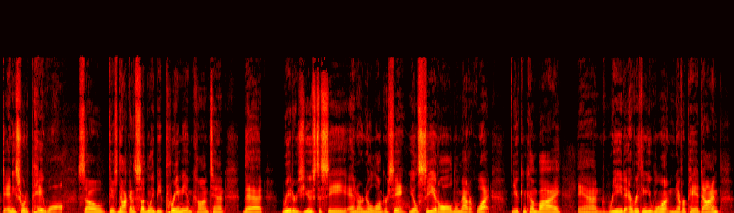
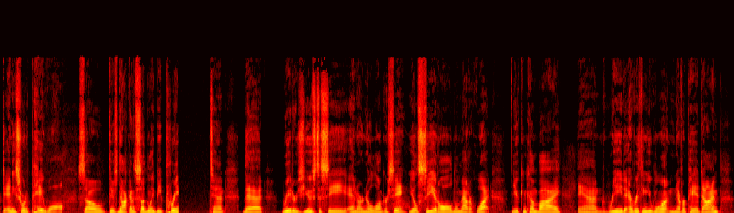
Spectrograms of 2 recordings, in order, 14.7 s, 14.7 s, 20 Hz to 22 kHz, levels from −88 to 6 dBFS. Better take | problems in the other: first | audio cutting out; at 3.5 s for 0.5 s

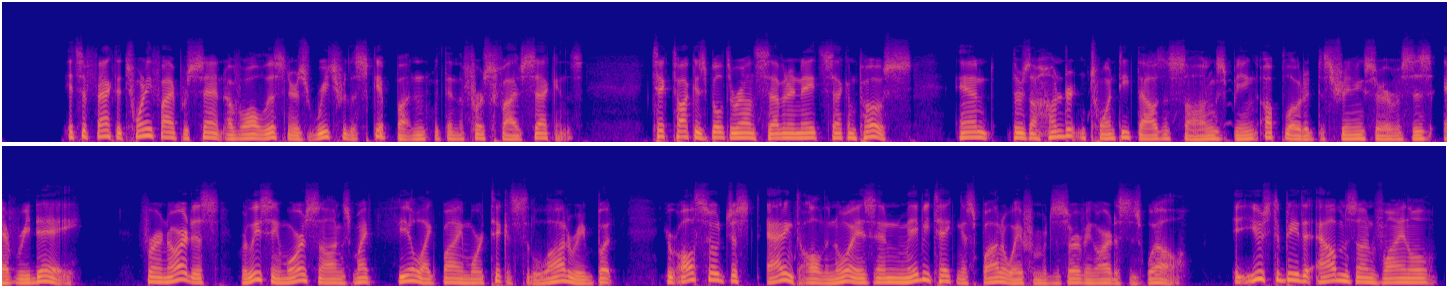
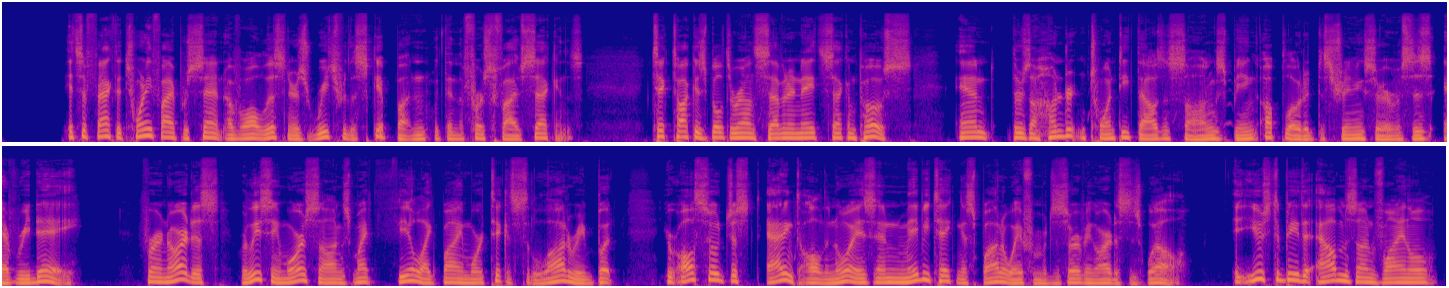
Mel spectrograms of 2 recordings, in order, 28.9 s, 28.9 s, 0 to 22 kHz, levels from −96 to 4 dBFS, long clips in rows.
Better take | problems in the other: second | muffled; slightly; fading above 3.5 kHz

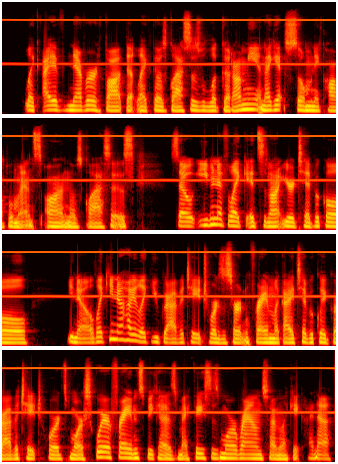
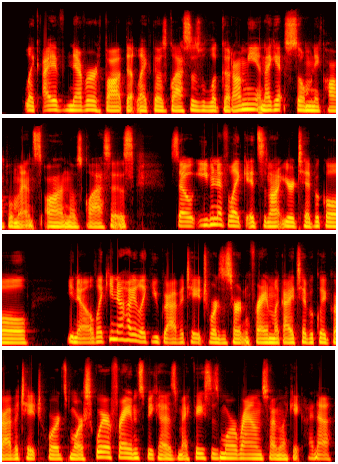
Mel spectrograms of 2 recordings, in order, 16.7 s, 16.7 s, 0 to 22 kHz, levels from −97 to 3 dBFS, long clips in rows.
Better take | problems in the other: second | high-pitched whine; loud; throughout; 11 kHz, 6 dB below the speech

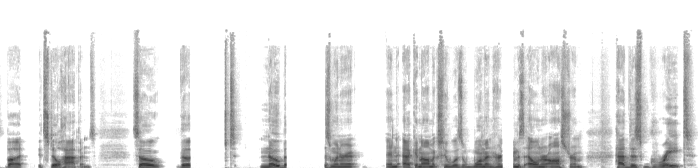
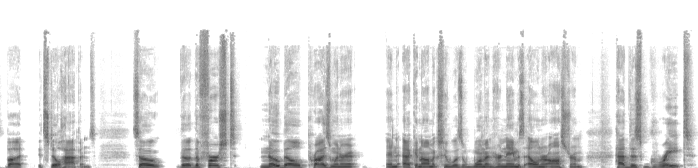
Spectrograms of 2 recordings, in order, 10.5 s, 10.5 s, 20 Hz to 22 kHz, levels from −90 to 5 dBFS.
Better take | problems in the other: second | audio cutting out; at 3 s for 0.5 s, at 4.5 s for 0.5 s and at 7.5 s

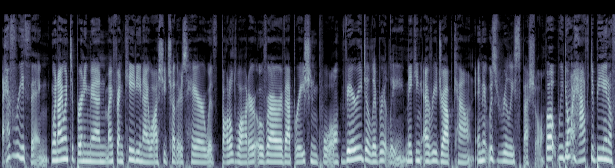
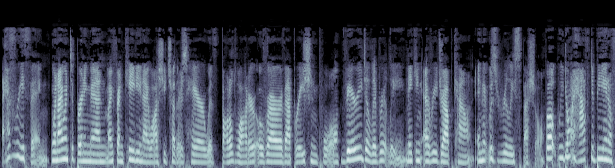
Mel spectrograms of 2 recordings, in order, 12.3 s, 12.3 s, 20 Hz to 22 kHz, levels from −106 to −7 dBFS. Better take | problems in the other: first | garbled, watery; slightly; nothing above 11 kHz

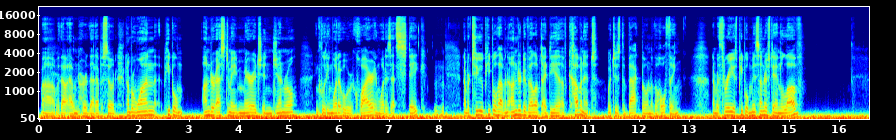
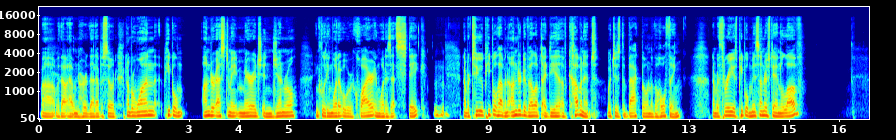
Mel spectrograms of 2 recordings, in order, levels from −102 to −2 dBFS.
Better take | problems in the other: second | low rumble; noticeable; throughout; 15 dB below the speech

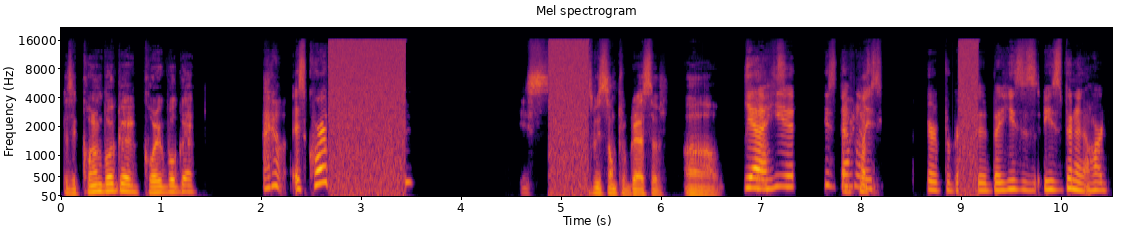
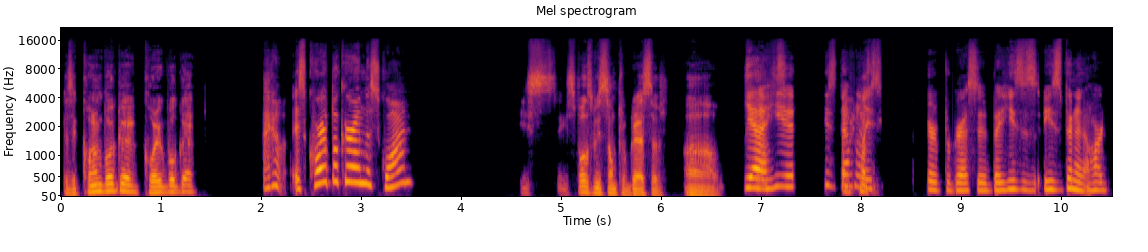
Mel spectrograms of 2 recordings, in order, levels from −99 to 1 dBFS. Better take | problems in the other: second | audio cutting out; filled with static; at 2.5 s for 1 s, at 5 s and at 9 s

